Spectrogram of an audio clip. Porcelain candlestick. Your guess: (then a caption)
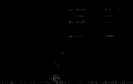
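Loose. A vintage Lenox Lido pattern porcelain candlestick is shaken, giving three short, bright, high-pitched clinks as a loose piece rattles inside. The fragment broke off on the interior during firing, so the candlestick has no external damage but rattles when shaken.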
